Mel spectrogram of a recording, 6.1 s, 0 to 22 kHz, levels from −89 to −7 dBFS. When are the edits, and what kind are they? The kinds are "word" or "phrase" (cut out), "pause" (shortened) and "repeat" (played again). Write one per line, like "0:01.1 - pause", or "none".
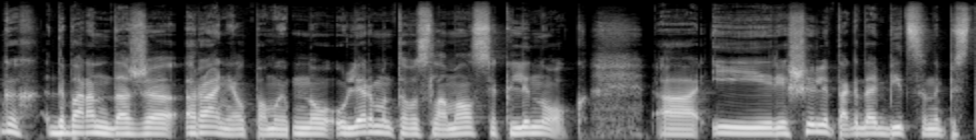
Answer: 0:01.8 - phrase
